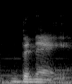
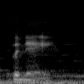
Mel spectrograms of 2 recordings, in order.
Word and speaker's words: Binet: doing most of it or binay I think I think is what they uh how they pronounced his last name was benay which means it is French the French last name log in Helen Binet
